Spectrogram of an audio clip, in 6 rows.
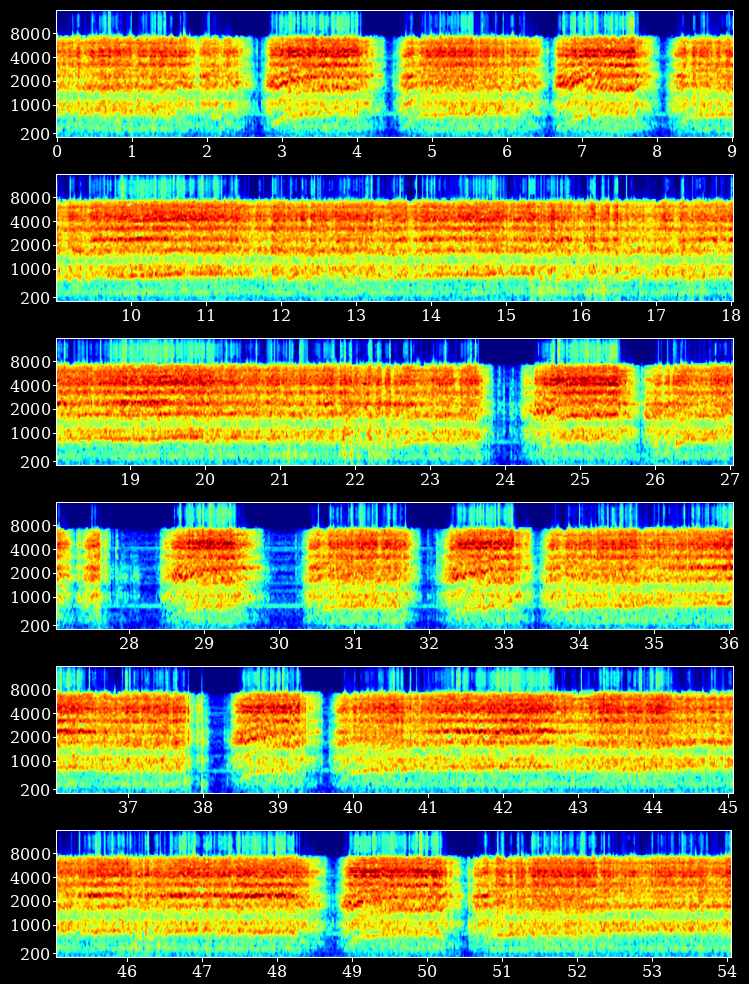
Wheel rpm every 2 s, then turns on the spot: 190, 120, 140, 130, 150, 220, 210, 220, 210, 220, 220, 180, 140, 100, 80, 110, 120, 190, 200, 100, 180, 210, 220, 210, 140, 150, 230.
none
